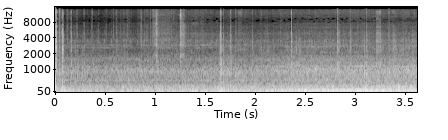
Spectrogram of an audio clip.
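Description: A car drives along and turns in, giving a steady engine hum and road rumble that grows slightly louder toward the end, with no voices.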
